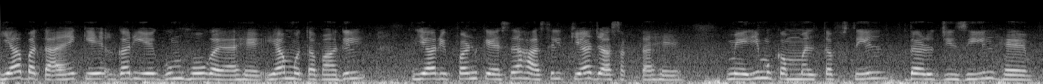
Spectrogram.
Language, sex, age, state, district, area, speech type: Urdu, female, 30-45, Uttar Pradesh, Balrampur, rural, spontaneous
